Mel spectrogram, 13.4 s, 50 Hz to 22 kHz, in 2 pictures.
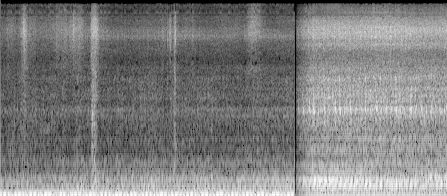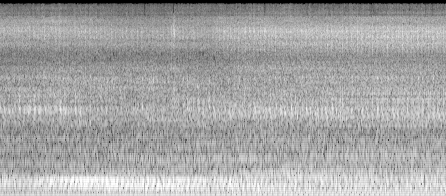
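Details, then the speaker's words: Onan 7500 Quiet Diesel generator on a 2002 Jayco Avatar Cat C7 diesel pusher, during service, air conditioning load applied: steady diesel drone settling into a smooth, slightly heavier hum without missing; normal running under load. "So let's get it fired up. So quiet."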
